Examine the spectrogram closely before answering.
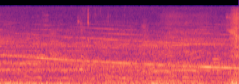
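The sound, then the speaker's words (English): The siren of a Dennis fire engine moving slowly in a procession sounds a loud, steady electronic wail that drifts gradually downward in pitch, sustained across the whole stretch over a low rumble. “Is it a Dennis? A Dennis? A Dennis fire engine.”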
